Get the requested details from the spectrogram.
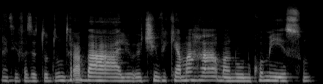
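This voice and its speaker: A woman in her thirties, a children's ear-nose-throat doctor, chatting as a podcast guest and telling lively stories with acted-out dialogue. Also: lowish voice, fast talker. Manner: lively storytelling, acts out quoted dialogue. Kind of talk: casual podcast chat.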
